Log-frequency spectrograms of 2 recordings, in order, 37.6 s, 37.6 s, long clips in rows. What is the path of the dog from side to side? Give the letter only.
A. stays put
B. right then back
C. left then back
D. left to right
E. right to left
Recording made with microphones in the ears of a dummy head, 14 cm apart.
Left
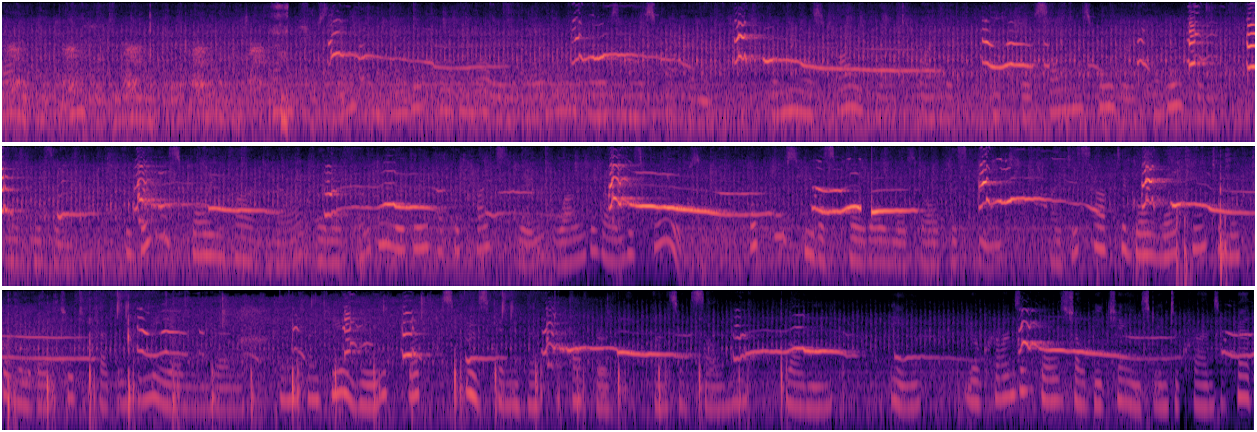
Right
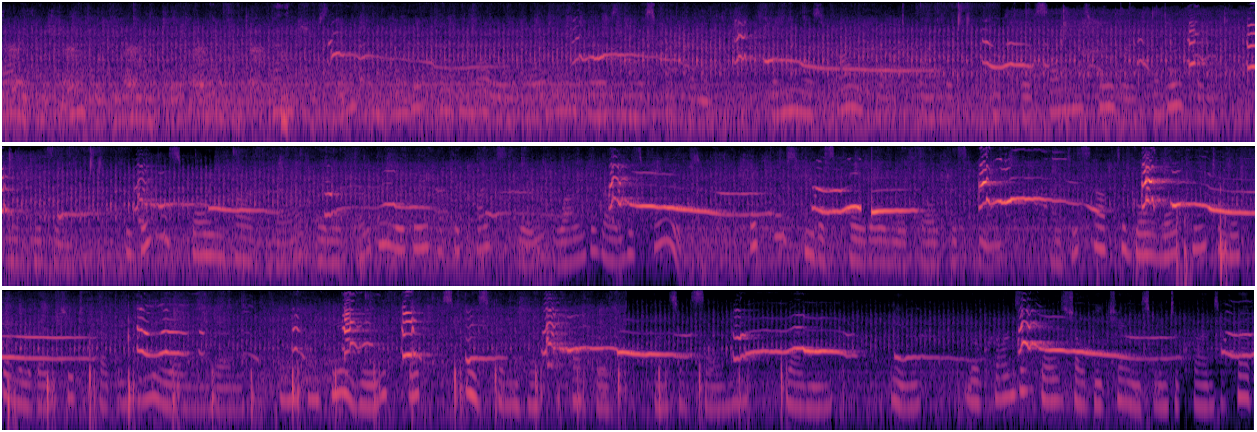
D.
